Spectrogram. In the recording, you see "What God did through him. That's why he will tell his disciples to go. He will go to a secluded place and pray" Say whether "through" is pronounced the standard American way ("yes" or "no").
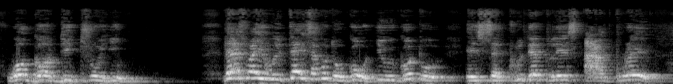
no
